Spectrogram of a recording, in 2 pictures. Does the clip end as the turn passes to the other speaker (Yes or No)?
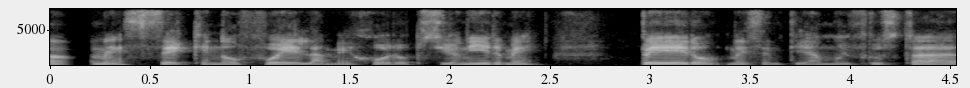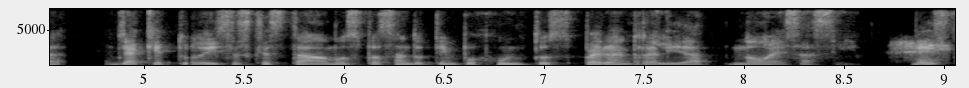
No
